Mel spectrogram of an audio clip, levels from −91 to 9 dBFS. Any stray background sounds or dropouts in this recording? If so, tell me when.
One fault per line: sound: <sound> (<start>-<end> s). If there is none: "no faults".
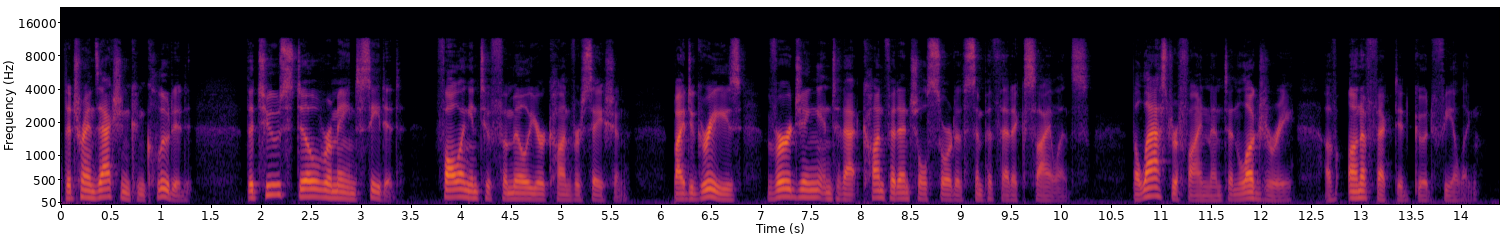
no faults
